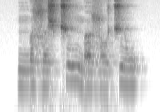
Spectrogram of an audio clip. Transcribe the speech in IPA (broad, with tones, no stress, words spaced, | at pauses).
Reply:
ŋə˨ɮə˨ʒt͡ʃy˦ ŋœ˨ɮo˨t͡ʃy˦w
